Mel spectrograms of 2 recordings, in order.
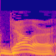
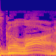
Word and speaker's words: Gellar: And I did an interview with her where I thought her name was Sarah Michelle Gellar, and she says the actual pronunciation is Gellar.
